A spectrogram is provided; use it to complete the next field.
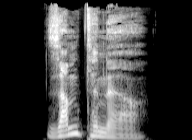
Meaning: inflection of samten: 1. strong/mixed nominative masculine singular 2. strong genitive/dative feminine singular 3. strong genitive plural
- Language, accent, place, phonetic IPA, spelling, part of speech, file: German, Germany, Berlin, [ˈzamtənɐ], samtener, adjective, De-samtener.ogg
